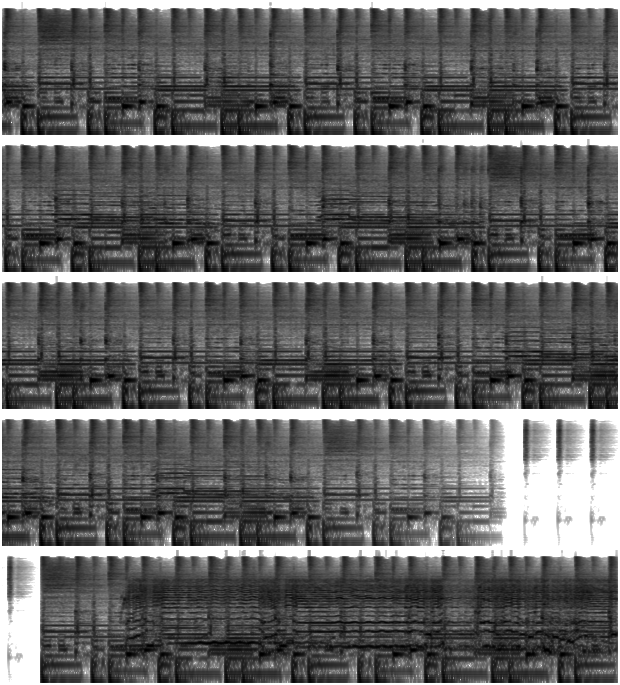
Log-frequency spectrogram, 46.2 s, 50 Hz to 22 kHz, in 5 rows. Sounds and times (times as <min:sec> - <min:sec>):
Bass guitar: 0:00.0 - 0:35.0, 0:37.6 - 0:46.2
Drum machine: 0:00.0 - 0:46.2
Heavy metal: 0:38.6 - 0:46.2.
